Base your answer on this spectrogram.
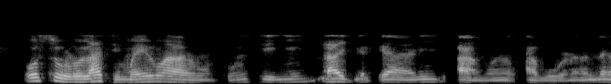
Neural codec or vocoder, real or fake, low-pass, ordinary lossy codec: codec, 16 kHz in and 24 kHz out, 2.2 kbps, FireRedTTS-2 codec; fake; 7.2 kHz; AAC, 16 kbps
